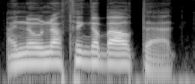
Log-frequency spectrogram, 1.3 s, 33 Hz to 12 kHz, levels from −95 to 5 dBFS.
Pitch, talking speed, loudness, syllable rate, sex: 130 Hz, 230 wpm, -16 LUFS, 6.3 syllables/s, male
